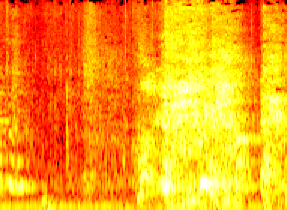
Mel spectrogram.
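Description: A person coughs several times in quick succession, harsh, after a brief quieter stretch; the bursts are rough and breathy with no talking over them.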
